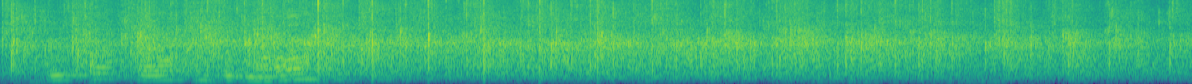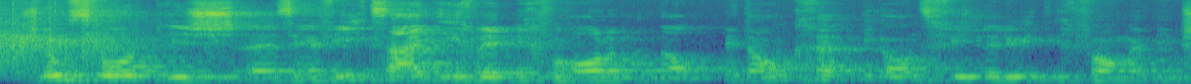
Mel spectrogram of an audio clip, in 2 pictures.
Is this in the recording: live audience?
yes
